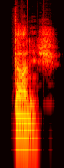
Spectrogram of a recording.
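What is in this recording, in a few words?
"garnish", Australian English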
